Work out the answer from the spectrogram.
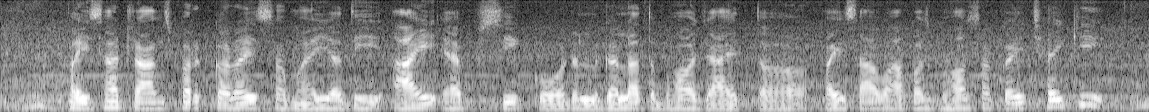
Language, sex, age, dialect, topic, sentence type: Maithili, male, 25-30, Southern/Standard, banking, question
